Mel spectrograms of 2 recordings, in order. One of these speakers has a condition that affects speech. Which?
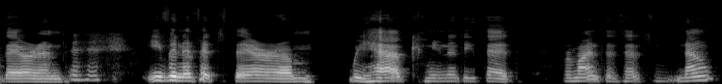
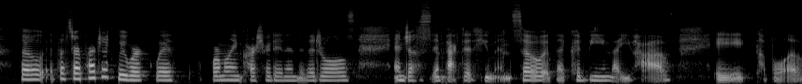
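The first: cerebral palsy; affects right side, right hand and leg; affects speech.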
